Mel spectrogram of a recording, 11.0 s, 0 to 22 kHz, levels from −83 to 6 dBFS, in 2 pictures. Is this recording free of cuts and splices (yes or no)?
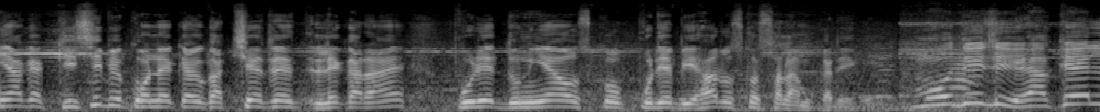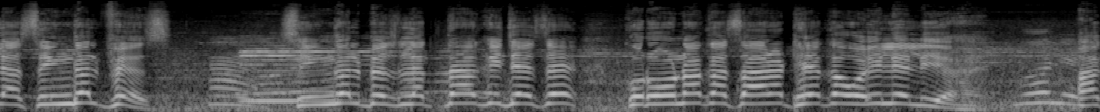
no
